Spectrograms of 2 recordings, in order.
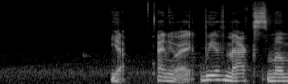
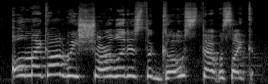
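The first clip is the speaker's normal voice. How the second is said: much higher, excited realization; surprised; 5 semitones higher than usual. Real, not acted. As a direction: burst out as it suddenly clicks. Realizes grave is the ghost's.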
